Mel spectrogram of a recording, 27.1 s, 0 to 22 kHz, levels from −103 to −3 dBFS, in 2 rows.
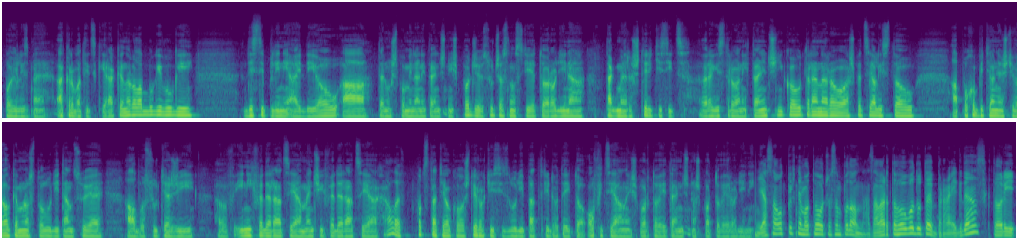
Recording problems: muffled; slightly; fading above 2 kHz

